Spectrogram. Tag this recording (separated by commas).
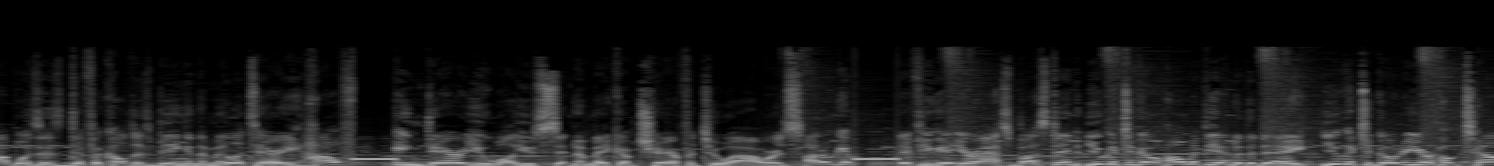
Music, Speech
